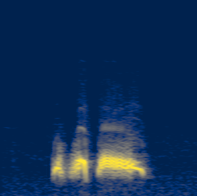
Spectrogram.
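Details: A single 'thúc' cooing phrase of a spotted dove, the kind of voice used to lure wild doves: two brief low notes, a short pause, then one sustained mellow coo fading at the end.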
